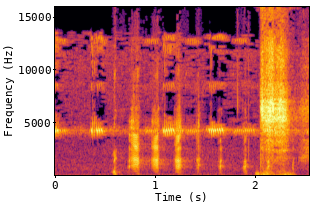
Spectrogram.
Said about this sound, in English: you had to wait for it, but you knew you were getting the crickets on that.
